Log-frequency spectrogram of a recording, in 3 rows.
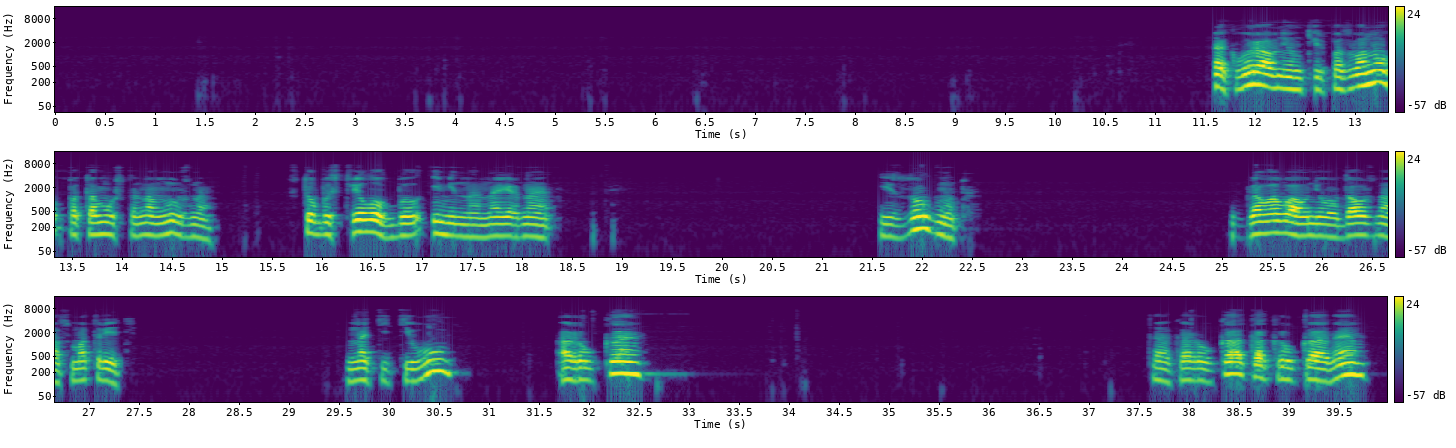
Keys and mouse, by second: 1.5 g, 3.9-5.0 drag, 5.3 click, 6.5-8.0 middle drag, 9.0 r, 10.4 click, 13.1 r, 15.3 click, 17.0-18.3 drag, 18.6 r, 25.3 click, 26.5 r, 29.4 click, 30.5-31.5 middle drag, 33.8-35.0 shift+drag, 35.1-38.1 middle drag, 39.1 g.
